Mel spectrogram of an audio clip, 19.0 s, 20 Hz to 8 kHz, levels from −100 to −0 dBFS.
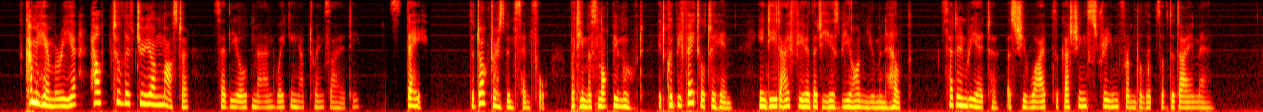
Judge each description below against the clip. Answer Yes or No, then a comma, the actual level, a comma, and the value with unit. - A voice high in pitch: No, medium, 165 Hz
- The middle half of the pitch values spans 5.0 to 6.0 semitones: No, average, 3.5 semitones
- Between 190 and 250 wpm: Yes, average, 195 wpm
